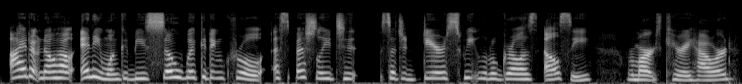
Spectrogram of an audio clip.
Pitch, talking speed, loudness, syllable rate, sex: 260 Hz, 200 wpm, -18 LUFS, 5.7 syllables/s, female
